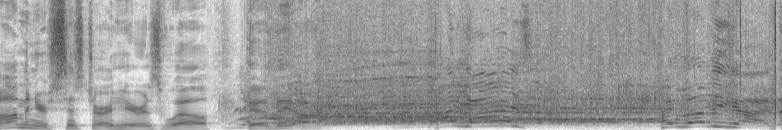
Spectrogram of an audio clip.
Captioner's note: cheers and applause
